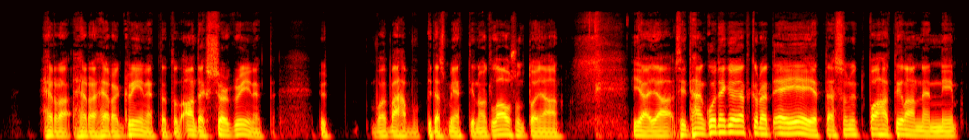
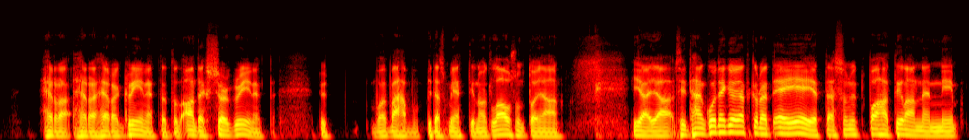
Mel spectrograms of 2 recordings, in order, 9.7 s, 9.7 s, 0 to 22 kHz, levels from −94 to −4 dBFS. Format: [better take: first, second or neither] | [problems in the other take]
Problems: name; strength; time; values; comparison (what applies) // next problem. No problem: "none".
first | muffled; slightly; fading above 2.5 kHz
